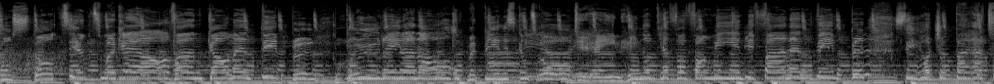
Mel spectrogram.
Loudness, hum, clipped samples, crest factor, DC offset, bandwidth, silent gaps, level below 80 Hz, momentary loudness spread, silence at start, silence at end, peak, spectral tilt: -26 LUFS; none; under 0.1%; 12 dB; under 0.1%; 19.5 kHz; none; -34 dBFS; 2 LU; 0 s; 0 s; -14 dBFS; -4 dB/octave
